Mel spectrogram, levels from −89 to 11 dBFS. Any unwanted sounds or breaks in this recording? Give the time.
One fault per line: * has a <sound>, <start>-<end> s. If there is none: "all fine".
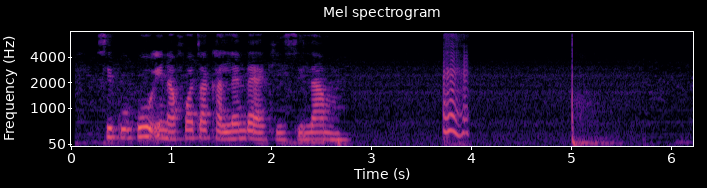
* has a laugh, 3.7-4.0 s
* has a thud, 5.0-5.5 s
